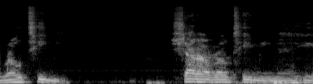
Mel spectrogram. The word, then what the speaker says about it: Rotimi: I was I was Hoimi. Yes, I was the Hoimi. Yes, sir. And I think I pronounced his name wrong. Rotimi.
